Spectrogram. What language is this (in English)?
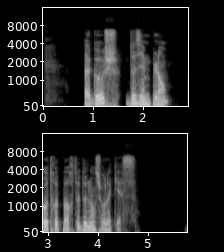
French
